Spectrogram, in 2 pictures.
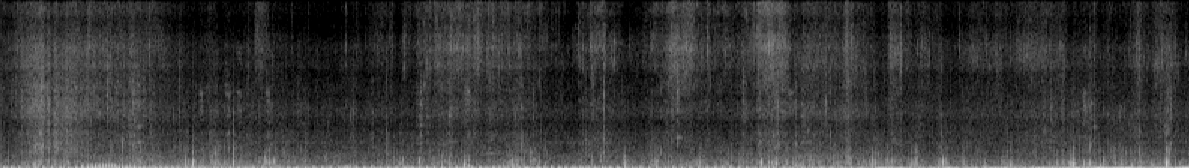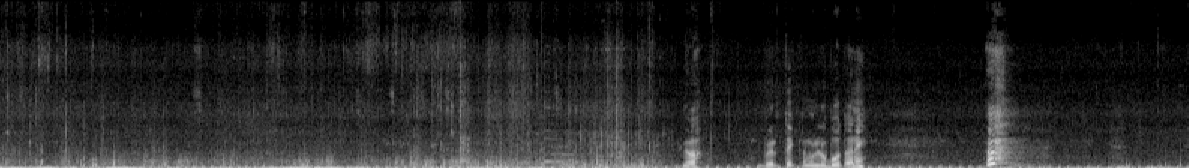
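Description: Tyres crunch and rattle over loose stones.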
